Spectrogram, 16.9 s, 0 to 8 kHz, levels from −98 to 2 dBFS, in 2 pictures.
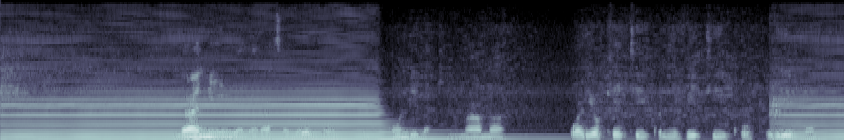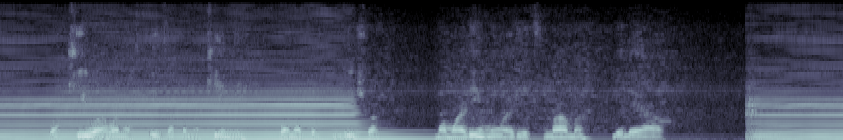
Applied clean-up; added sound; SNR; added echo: none; Bowed string instrument; 0 dB; none.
